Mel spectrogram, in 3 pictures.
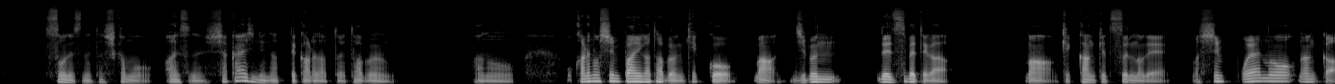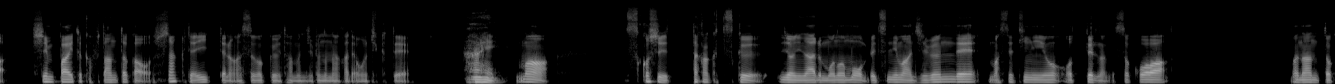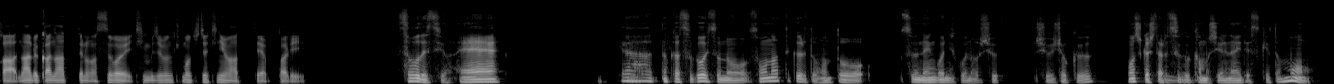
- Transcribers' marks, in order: none
- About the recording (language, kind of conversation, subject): Japanese, advice, 引っ越して新しい街で暮らすべきか迷っている理由は何ですか？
